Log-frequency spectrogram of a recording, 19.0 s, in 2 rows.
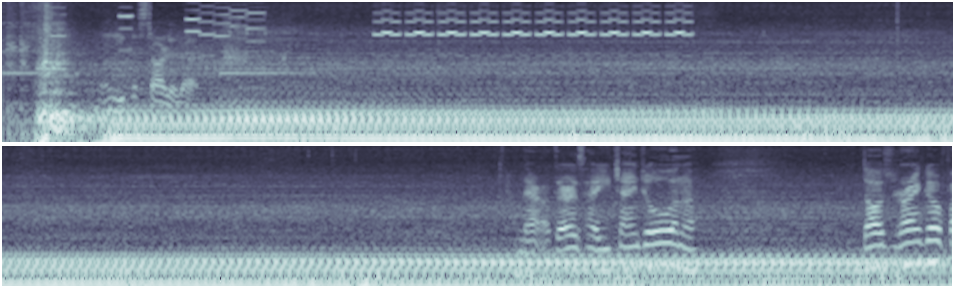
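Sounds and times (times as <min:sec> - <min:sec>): car engine idling: 0:00.0 - 0:19.0
dashboard warning chime: 0:01.0 - 0:07.0.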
